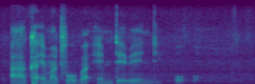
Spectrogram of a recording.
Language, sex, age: Swati, male, 18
